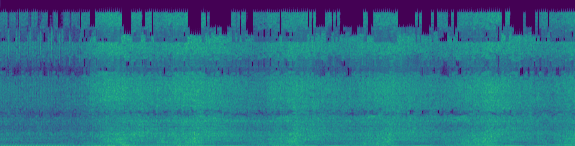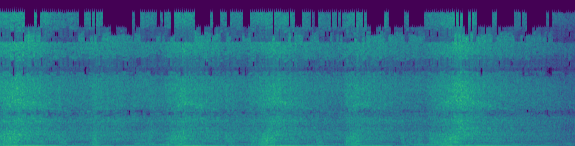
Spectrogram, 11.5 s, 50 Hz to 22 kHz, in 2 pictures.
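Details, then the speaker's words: 700hp E85 SR20DET turbo drift car started after sitting three years: lumpy, loping idle with rhythmic surges about once a second over a deep exhaust burble; sounds healthy. It is running a bit hot after being stored without coolant, possibly an air bubble. "sounds pretty good [Music] everything's still good"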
